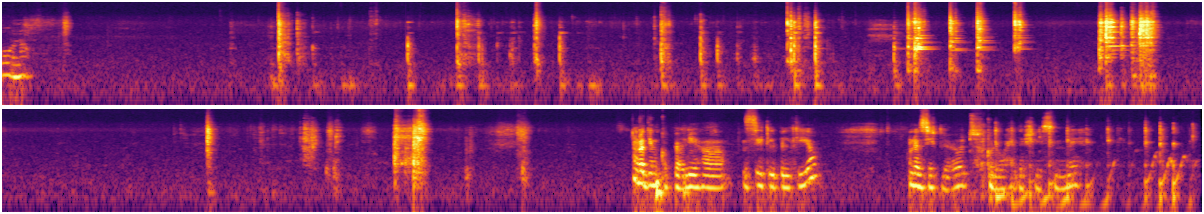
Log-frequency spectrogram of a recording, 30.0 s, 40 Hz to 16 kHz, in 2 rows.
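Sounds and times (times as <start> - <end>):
metal utensil clinking on dishes: 11.2 - 12.9.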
